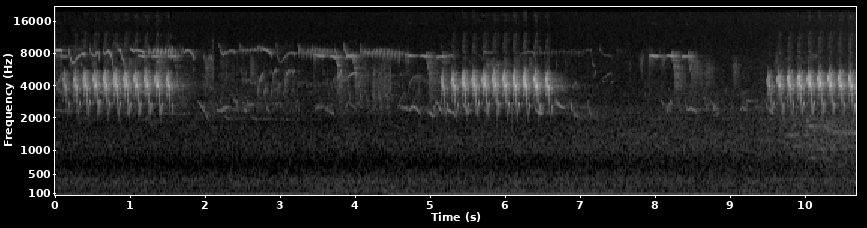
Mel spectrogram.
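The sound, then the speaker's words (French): A marsh tit calling: three bursts of quick, evenly repeated high notes, with softer scattered chirps between bursts and a faint low hum underneath throughout. “La mésange nonnette, c'est tié tié tié tié.”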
